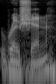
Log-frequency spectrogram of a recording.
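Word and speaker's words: Róisín: Yeah, Roisin. Roshan. I think that's Uh-huh. how you pronounce Russian.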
